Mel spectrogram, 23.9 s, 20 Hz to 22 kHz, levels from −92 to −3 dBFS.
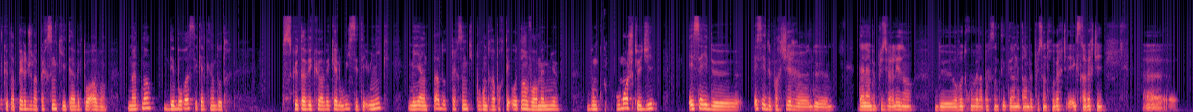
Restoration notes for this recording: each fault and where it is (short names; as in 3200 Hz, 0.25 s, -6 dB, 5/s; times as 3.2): crackle 67/s -32 dBFS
